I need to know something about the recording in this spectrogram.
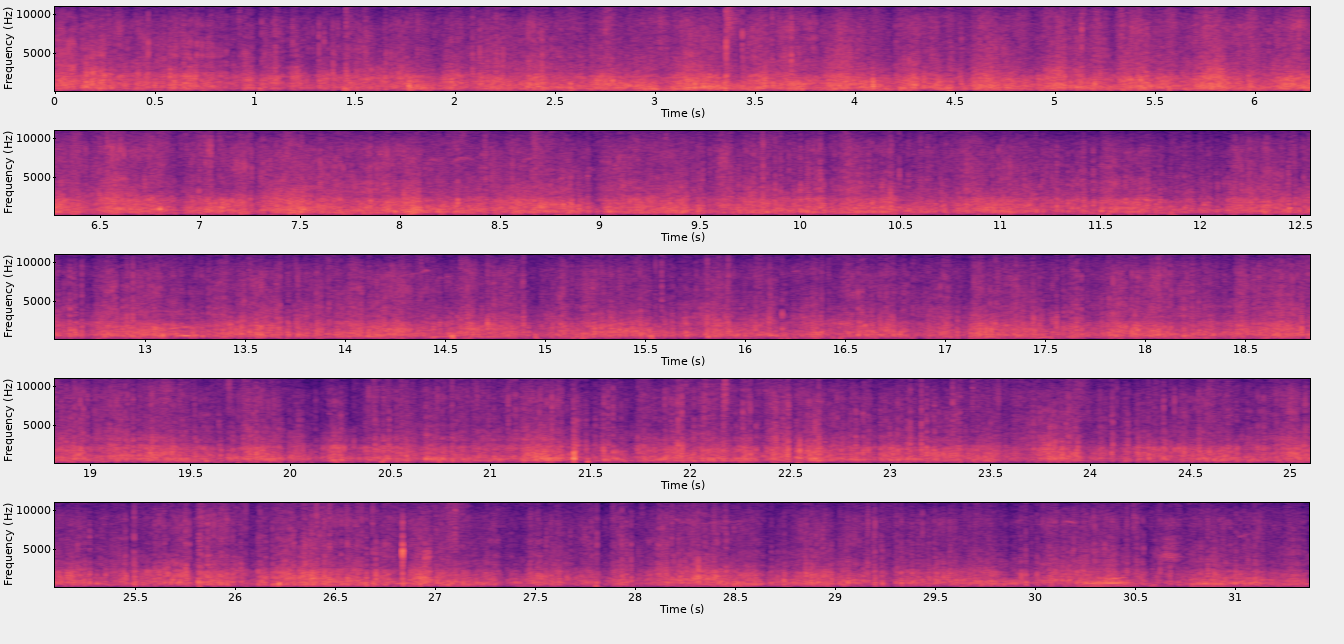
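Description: Continuous rustling and crackling of pine boughs and brush scraping past the rider and camera on a narrow overgrown trail.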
